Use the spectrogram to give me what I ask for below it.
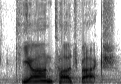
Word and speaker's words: Kian Tajbakhsh: First, pronounce your name, Kian, the right way for everybody. Kian Tajbakhsh.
